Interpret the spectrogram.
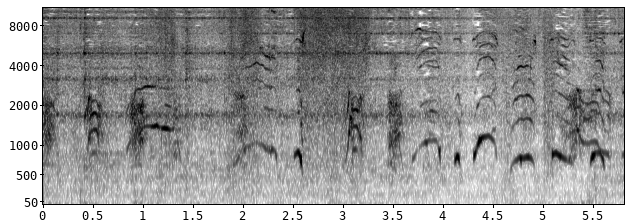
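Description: Sled dogs yipping and whining in a rapid string of short rising-and-falling cries, with a sharp click about two and a half seconds in.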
